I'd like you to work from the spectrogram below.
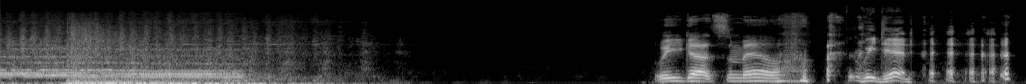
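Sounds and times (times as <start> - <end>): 
train horn blast: 0.0 - 3.0
clattering train rumbling on rails: 0.0 - 4.4
speech: 6.6 - 10.2
laughter: 7.8 - 10.2.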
